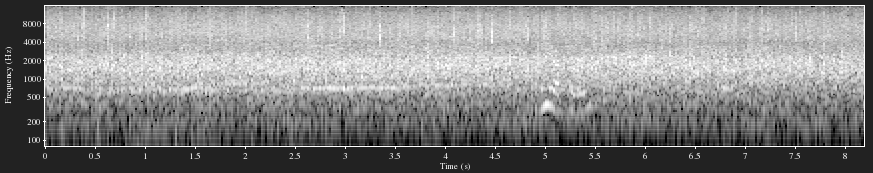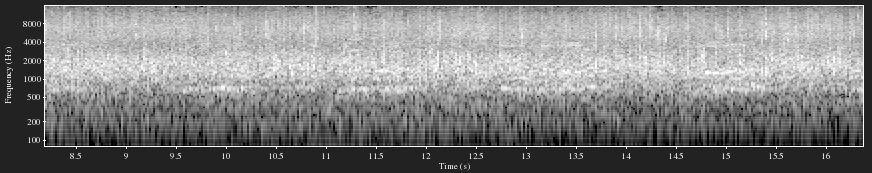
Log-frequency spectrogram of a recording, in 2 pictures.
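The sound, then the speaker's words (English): A large tennis crowd applauds steadily for the whole stretch as French player Varvara Gracheva is seen off, a dense, even wash of clapping that never fades, with faint cheers and voices mixed into it. “Mesdames et messieurs, on va profiter d'applaudir et raccompagner la Française Varvara Gracheva.”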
